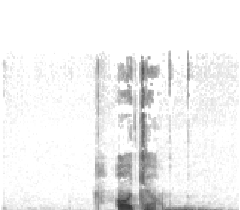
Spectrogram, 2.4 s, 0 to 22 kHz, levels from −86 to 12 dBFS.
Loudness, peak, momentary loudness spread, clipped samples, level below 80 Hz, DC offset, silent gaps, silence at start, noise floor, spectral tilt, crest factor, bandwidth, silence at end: -18 LUFS; -2 dBFS; 21 LU; under 0.1%; -48 dBFS; under 0.1%; none; 1.2 s; -69 dBFS; -5 dB/octave; 22 dB; 16.5 kHz; 0.4 s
